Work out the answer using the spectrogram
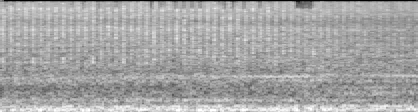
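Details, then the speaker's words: Barn-find Mini, restarted after sitting over a year, air conditioning on, cooling fan not yet running: steady even low idle, previous squeak now stopped, no knock; healthy idle. "uh squeaking's a lot better as well as you can hear stopped"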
